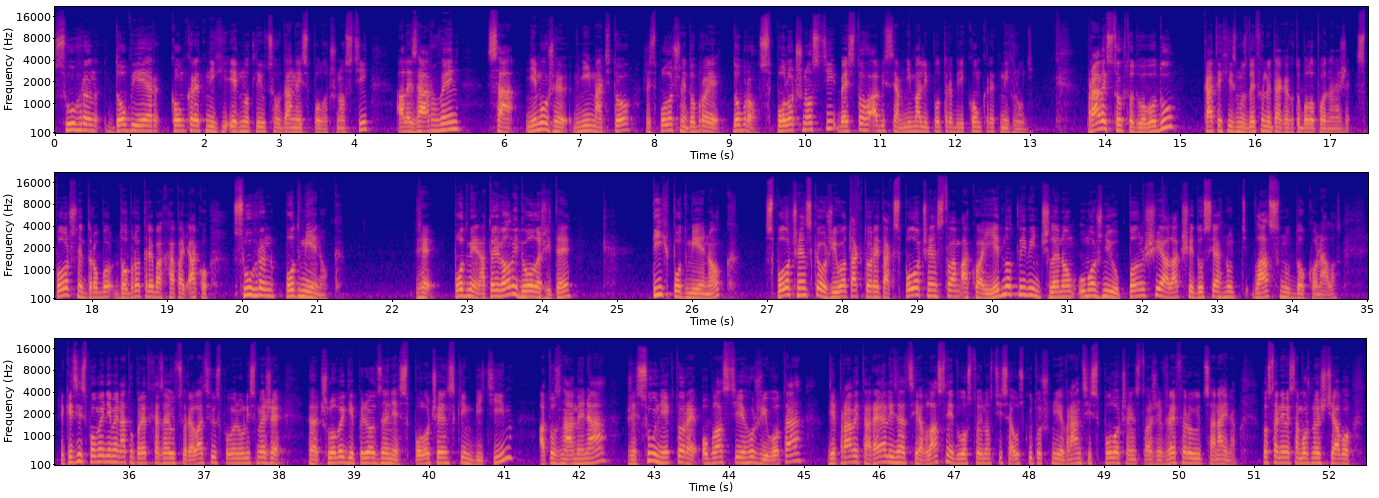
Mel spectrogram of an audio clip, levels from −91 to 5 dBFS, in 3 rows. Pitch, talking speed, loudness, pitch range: 155 Hz, 130 wpm, -25 LUFS, 140-175 Hz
